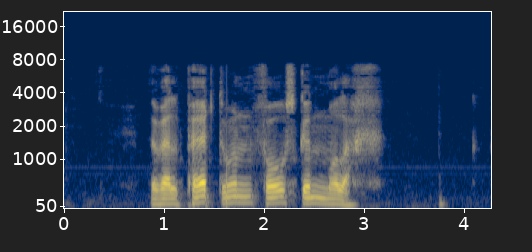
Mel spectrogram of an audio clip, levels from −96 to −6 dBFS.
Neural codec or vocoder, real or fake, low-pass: none; real; 7.2 kHz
